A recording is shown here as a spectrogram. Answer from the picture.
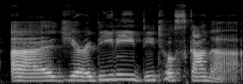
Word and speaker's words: Giardini di Toscana: The next one we have is by, I always have a hard time pronouncing this name, Giardini di Toscana.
